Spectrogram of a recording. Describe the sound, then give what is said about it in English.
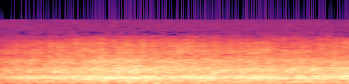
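A steady, droning airplane engine idles while warming up on the ground with the throttle cracked open a little, a continuous low rumble with a constant hum that neither rises nor fades. “while the engine's warming up, I want to give you some instructions.”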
